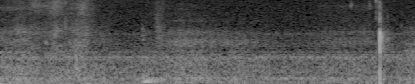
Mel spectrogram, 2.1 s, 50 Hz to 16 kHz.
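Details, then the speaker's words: DSO 8104A Infiniium oscilloscope, reassembled with a donor power supply: faint sharp clicks a second or so apart come from the supply; owner suspects something unsecured, possibly at the primary/secondary connection or the flat coils; not confirmed. "You can still hear the little clicking. I'm going to have to take it apart again and look at the uh look at the power supply cuz there's clearly something that I haven't secured"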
